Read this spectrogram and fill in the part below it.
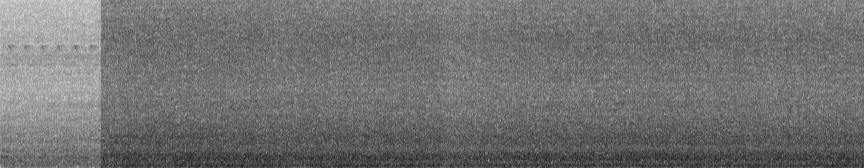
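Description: White-water rapids roar loudly and steadily.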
